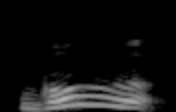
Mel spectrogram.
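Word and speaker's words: 豪雨: 호우는요, 고우, 고우라고 합니다.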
